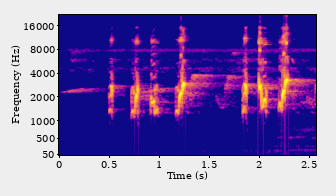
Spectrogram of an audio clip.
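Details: Cream-vented bulbul, a newly trained decoy bird, calling with short bubbly chirps in quick clusters, preceded by a thin rising whistle.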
